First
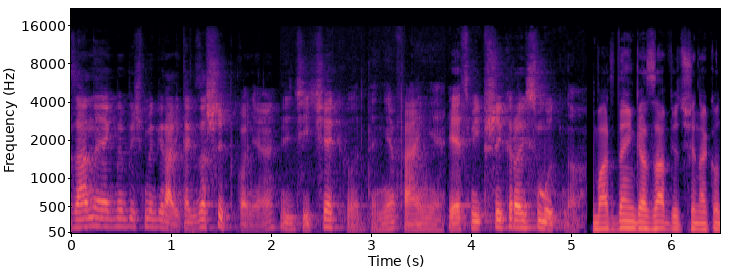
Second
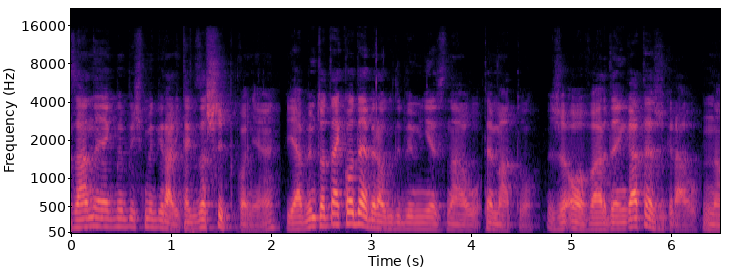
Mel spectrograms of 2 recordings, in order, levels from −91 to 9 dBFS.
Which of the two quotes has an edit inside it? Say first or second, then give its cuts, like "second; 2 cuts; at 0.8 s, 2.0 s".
first; 1 cut; at 2.0 s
